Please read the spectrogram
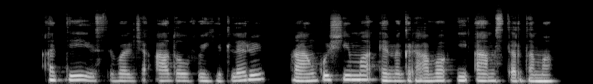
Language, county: Lithuanian, Šiauliai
